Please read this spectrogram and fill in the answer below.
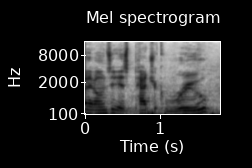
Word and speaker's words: Rue: uh the guy that owns it is patrick roo spelled r-u-e and so that's why they call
